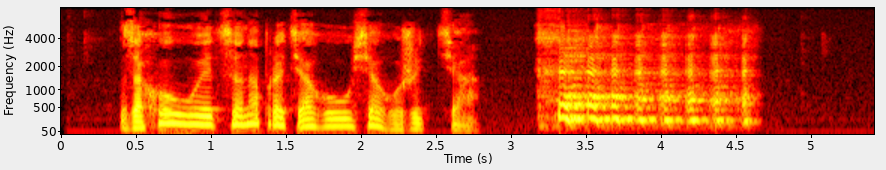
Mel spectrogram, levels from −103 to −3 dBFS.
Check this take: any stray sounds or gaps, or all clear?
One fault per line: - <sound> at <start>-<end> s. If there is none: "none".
- laugh at 3.2-4.7 s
